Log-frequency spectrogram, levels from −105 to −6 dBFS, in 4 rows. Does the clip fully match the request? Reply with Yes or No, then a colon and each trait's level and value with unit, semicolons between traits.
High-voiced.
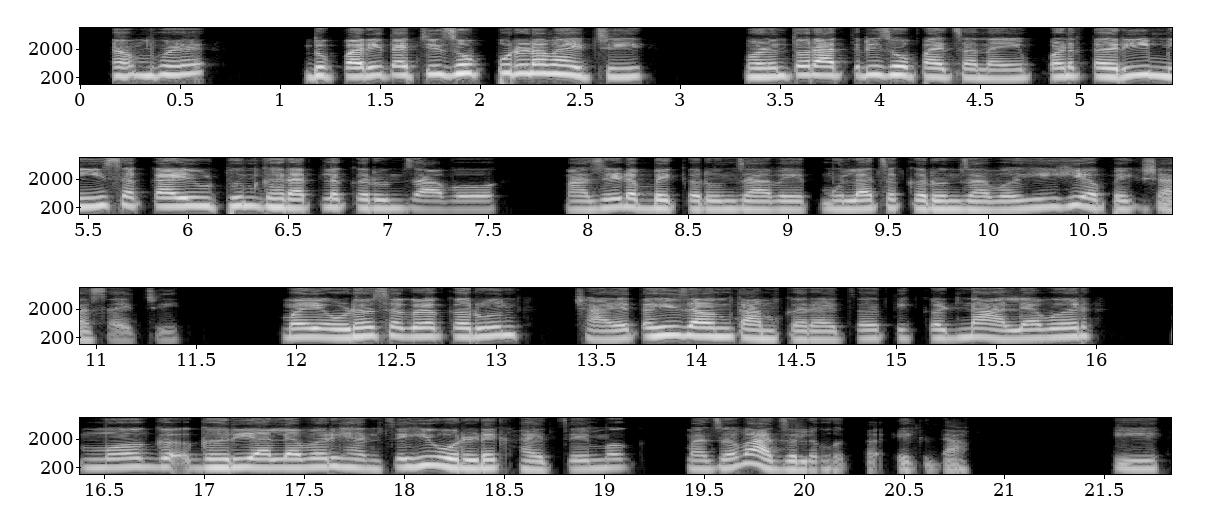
Yes: high, 205 Hz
